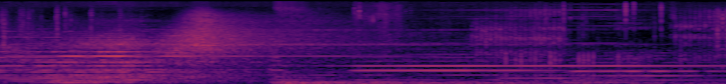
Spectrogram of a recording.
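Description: A cat in a Hogwarts Legacy game scene purrs in a steady, close, rumbling drone over soft ambient game music and background tones, with no talking.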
